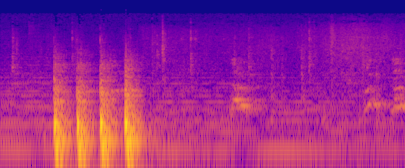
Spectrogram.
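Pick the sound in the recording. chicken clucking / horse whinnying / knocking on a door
knocking on a door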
